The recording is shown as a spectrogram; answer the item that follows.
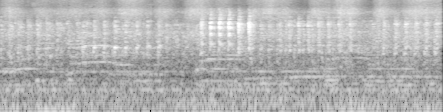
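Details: Frogs in swampland at Kuta beach, Bali, mostly a faint pulsing murmur until a loud run of quick raspy pulses around the middle, over a steady traffic-like rumble.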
